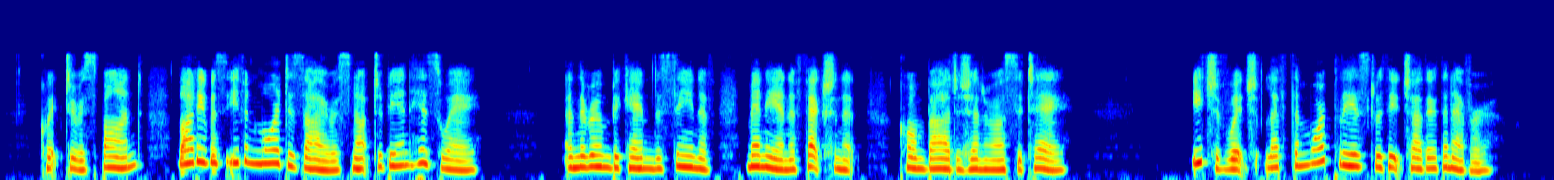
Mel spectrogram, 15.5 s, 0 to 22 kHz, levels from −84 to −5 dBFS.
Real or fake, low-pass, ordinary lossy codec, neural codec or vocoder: real; 7.2 kHz; MP3, 48 kbps; none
